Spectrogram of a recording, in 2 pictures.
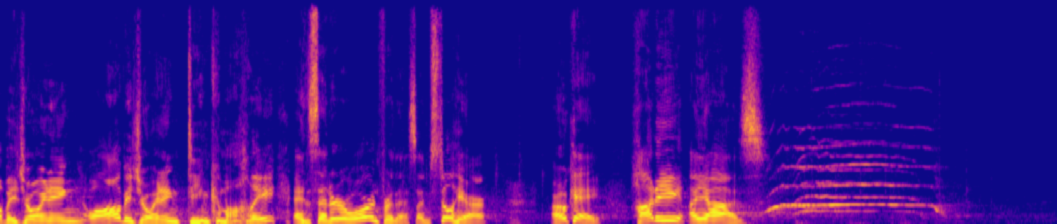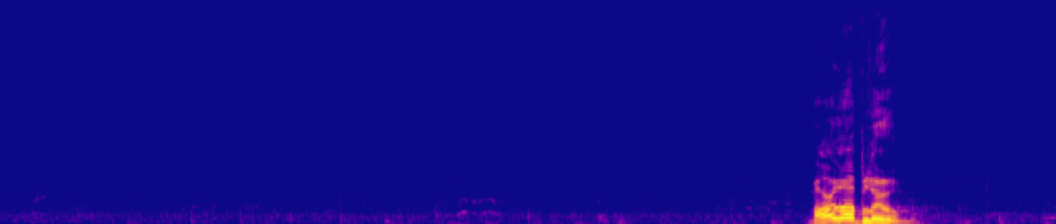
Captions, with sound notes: I'll be joining Dean Kamali and Senator Warren for this, I'm still here. Hadi Ayaz, [APPLAUSE] Marla Bloom,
